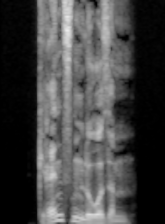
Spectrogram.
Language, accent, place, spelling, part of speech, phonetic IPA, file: German, Germany, Berlin, grenzenlosem, adjective, [ˈɡʁɛnt͡sn̩loːzm̩], De-grenzenlosem.ogg
- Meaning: strong dative masculine/neuter singular of grenzenlos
